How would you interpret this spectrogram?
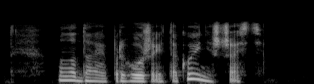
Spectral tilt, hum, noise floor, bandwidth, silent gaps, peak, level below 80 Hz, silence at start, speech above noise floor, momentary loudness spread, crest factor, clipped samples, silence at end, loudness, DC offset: -4.5 dB/octave; none; -50 dBFS; 7.8 kHz; none; -8 dBFS; -60 dBFS; 0.25 s; 25 dB; 8 LU; 20 dB; under 0.1%; 0.55 s; -26 LUFS; under 0.1%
